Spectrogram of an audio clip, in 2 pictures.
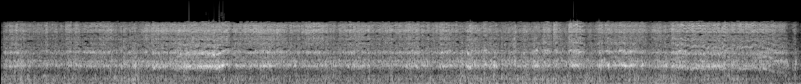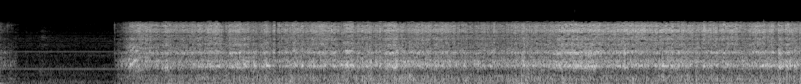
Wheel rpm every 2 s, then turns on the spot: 230, 230, 230, 200, 50, 220, 230, 230.
none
